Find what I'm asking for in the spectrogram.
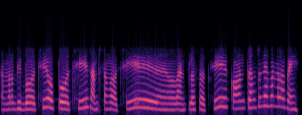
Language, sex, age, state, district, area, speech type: Odia, female, 18-30, Odisha, Kendujhar, urban, conversation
